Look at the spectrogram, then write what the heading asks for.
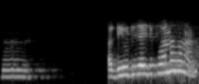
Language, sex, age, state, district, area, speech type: Odia, female, 30-45, Odisha, Dhenkanal, rural, conversation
